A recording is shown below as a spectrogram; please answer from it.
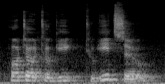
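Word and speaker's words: ほととぎす: When he invokes the call of a cuckoo, its very name, Hoto Tugitsu, pronounced with a virtually silent closing vowel, invokes its lonely cry.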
